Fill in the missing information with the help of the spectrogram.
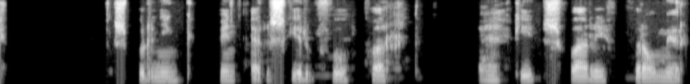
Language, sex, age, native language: Icelandic, male, 18-19, Icelandic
